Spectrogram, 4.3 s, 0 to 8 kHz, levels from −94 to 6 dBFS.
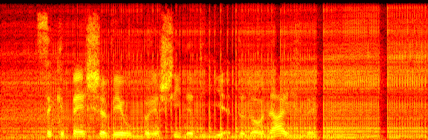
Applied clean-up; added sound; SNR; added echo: none; Cupboard open or close; 4 dB; none.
